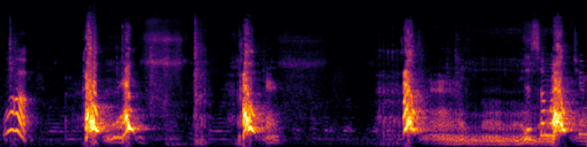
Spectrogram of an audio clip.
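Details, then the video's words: Lennox the dog, on a sugar high after stealing a belVita, lets out a series of short, sharp, high yelping barks, roughly six bursts spaced one to two seconds apart, with softer whining sounds between them. "Lennox's funny noises"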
